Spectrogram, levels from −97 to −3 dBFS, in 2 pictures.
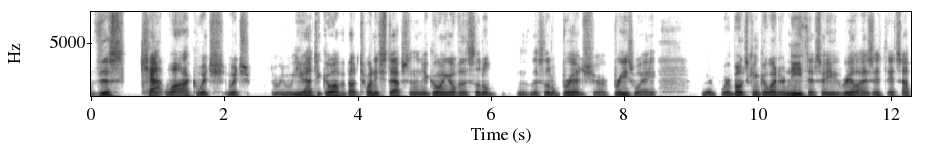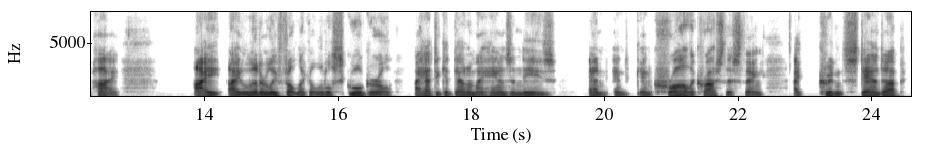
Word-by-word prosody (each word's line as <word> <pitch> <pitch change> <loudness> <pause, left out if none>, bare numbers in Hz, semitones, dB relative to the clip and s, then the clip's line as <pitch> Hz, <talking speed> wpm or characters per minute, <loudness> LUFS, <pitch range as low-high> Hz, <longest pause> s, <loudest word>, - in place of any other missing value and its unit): this 115 +4 +3 0.3
catwalk, 100 - +3
which 100 -3 -1
which - - -1 0.3
y 95 -2 -12
y 100 0 -7
you 110 -1 +1
had 115 0 +2
to 100 - -9
go 110 +3 +5
up 110 -1 +2
about 100 0 -2
20 110 -3 +2
steps 100 +1 +1
and - - -4
then 90 -1 -5
you're 85 - -3
going 95 -2 +3
over 95 0 -1
this 90 -2 -6
little 90 -5 -1 0.4
this - - -10
little 100 -3 0
bridge 90 0 +1
or - - -8
breezeway 85 -6 -1 0.7
where 85 -1 -4
where 90 -1 -2
boats 100 +5 +6
can 90 -2 -3
go 90 +1 +2
underneath 95 +9 +5
it, - - -2
so - - -5
you 85 0 -3
realize 95 - +1
it 115 +3 -5
it's - - -5
up - - -2
high. 80 +1 0 1.1
I 100 -1 +6
I 95 -1 +4
literally 120 +5 +3
felt 110 -2 -1
like 95 -2 -5
a 90 - -2
little 95 +2 -2
schoolgirl, 90 -6 -1 0.3
I 85 - 0
had 105 +1 -1
to 105 - -6
get 90 - -7
down 100 +1 0
on 100 - -1
my 90 -1 -3
hands 95 +3 -4
and 90 -1 -5
knees 90 -5 -2 0.5
and 90 -4 -3
and 85 -3 -7 0.2
and 85 -1 -5
crawl 110 -2 +1
across 100 +2 0
this - - -5
thing. 85 -1 -4 0.4
I - - -1 0.2
couldn't 100 -5 -1
stand 105 -3 +1
up 110 -1 +2
95 Hz, 170 wpm, -24 LUFS, 90-110 Hz, 1.1 s, boats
